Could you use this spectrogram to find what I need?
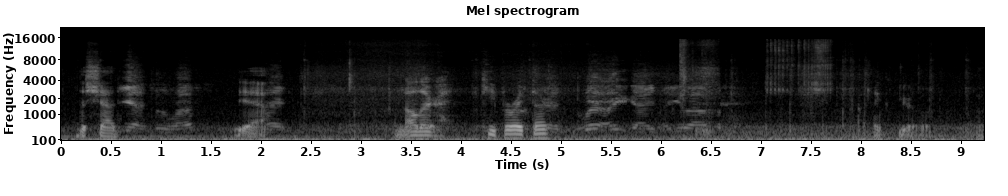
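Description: Two young men talk casually nearby.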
